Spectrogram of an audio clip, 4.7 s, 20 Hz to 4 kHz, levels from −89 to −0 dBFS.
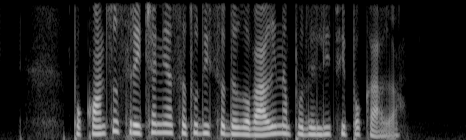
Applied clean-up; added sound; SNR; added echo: none; none; none; none.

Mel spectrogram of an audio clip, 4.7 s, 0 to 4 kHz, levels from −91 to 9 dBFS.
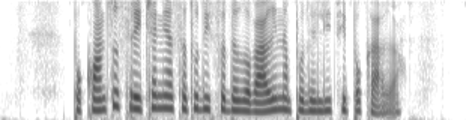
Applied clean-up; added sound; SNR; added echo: neural separator model SepFormer WHAM!.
